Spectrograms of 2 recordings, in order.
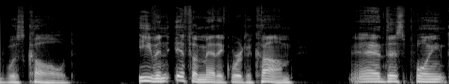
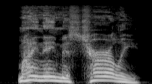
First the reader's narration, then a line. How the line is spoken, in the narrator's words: the young soldier shouted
